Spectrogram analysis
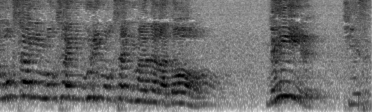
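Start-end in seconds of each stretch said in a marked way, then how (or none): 0.0-1.4 mock fawning. Congregant fawning over pastor.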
